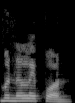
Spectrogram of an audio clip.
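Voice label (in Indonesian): "menelepon", Indonesian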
